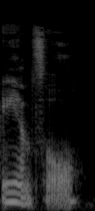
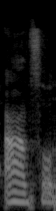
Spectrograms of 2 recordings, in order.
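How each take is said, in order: First: "Ansel" said with the A of "can"; flat American short A opening "Ansel"; name with short A. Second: "Ansel" said with an open AH first vowel; name with broad A. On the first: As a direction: say AN-sel for "Ansel". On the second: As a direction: say AHN-sel for "Ansel". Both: Shown as a demonstration. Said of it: "Like, I wanna say Ansel".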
